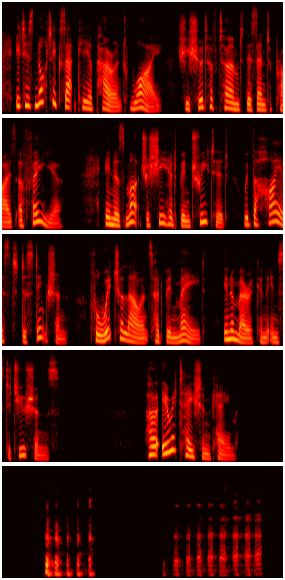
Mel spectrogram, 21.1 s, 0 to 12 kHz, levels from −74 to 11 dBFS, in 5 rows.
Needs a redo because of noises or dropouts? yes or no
yes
